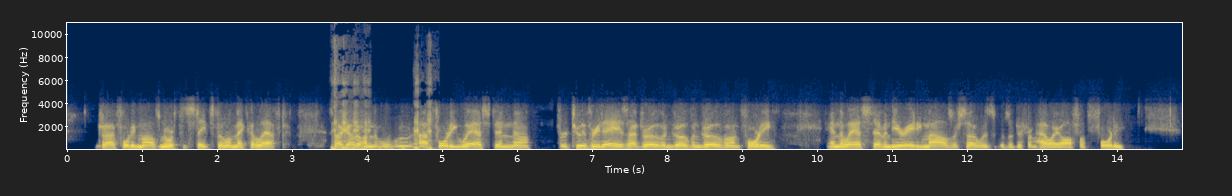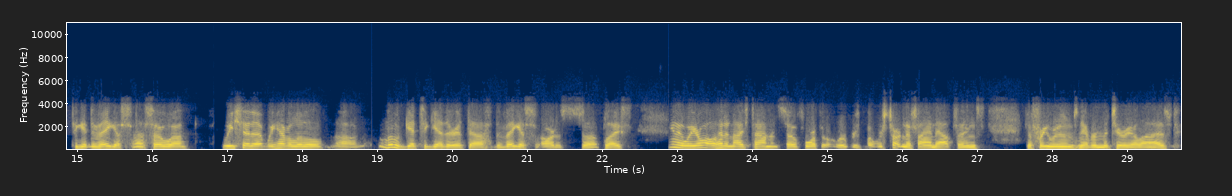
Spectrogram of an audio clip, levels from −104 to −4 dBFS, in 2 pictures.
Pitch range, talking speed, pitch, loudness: 130-155 Hz, 200 wpm, 140 Hz, -15 LUFS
